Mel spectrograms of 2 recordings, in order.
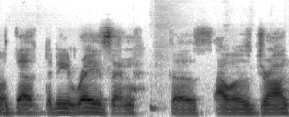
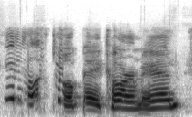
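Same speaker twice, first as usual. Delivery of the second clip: much higher eager nerdy voice; Nick Riley voice; 3 dB louder than usual. Acted. Nick Riley agrees to a bait car with Wiggum, high eager nerdy voice. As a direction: say yes like a thrilled nerd. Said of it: "It's the voice".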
